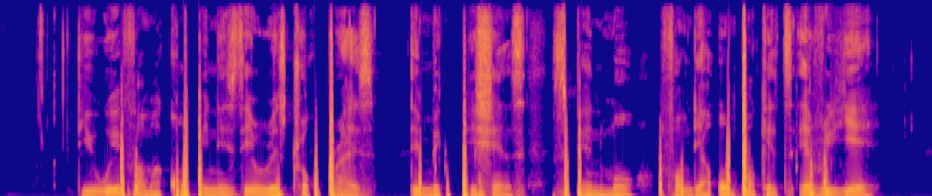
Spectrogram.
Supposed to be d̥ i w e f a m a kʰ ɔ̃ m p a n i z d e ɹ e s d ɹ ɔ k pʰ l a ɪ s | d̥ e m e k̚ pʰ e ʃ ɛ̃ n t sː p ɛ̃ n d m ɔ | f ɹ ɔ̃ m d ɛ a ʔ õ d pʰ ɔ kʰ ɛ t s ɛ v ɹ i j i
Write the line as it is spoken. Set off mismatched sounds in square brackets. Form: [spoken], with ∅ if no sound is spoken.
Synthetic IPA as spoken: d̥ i w e f a m a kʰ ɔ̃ m p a n i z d e ɹ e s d ɹ ɔ k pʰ [ɹ] a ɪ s | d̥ e m e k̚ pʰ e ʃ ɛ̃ n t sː p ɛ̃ n d m ɔ | f ɹ ɔ̃ m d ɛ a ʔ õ [n] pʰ ɔ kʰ ɛ t s ɛ v ɹ i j i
